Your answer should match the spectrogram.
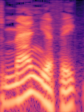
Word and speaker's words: magnifique: Susie told me it's not magnifique, it's magnifique because that is French. You don't pronounce the G.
